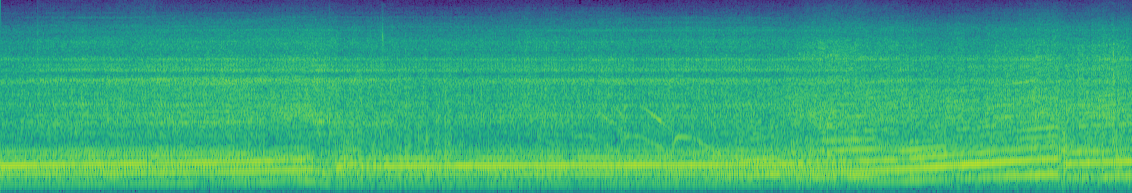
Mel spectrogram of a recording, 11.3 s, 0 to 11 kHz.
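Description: BMW S1000RR inline-four engine pulling under acceleration. Its pitch holds, drops sharply at an upshift about three seconds in, climbs steadily as speed builds, then drops again at another upshift near the end.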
